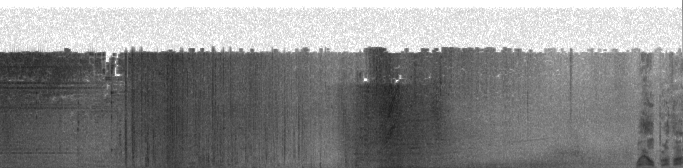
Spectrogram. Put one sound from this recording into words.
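A heavy stone door rumbles and grinds open.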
